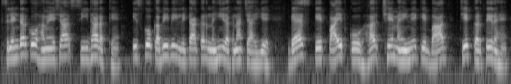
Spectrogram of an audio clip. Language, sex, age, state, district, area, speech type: Urdu, male, 30-45, Bihar, Araria, rural, spontaneous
